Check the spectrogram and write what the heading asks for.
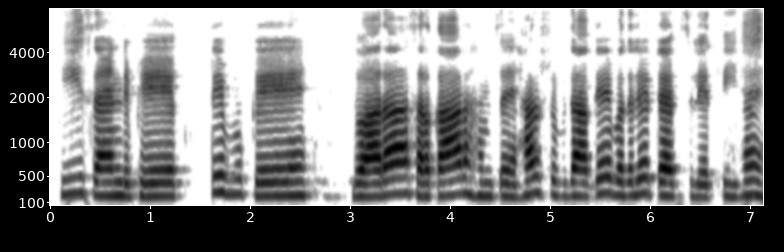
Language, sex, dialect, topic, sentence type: Hindi, female, Awadhi Bundeli, banking, statement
